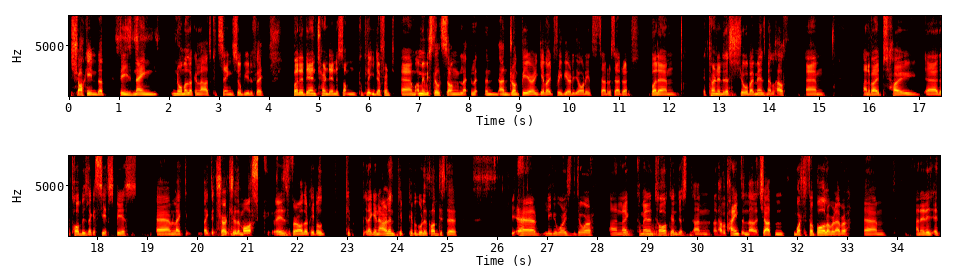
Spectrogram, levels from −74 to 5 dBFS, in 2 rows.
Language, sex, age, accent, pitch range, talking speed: English, male, 20-39, Irish, 120-135 Hz, 200 wpm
